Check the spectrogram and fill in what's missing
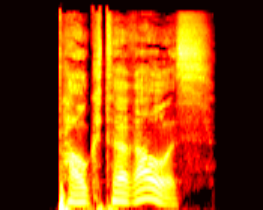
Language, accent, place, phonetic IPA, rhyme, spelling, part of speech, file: German, Germany, Berlin, [ˈpaʊ̯ktn̩], -aʊ̯ktn̩, paukten, verb, De-paukten.ogg
- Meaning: inflection of pauken: 1. first/third-person plural preterite 2. first/third-person plural subjunctive II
